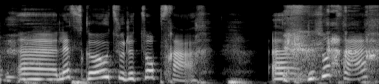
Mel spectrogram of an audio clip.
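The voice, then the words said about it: Sudden put-on accent. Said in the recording (Dutch): “Wat, wat, was het opeens voor accent?”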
